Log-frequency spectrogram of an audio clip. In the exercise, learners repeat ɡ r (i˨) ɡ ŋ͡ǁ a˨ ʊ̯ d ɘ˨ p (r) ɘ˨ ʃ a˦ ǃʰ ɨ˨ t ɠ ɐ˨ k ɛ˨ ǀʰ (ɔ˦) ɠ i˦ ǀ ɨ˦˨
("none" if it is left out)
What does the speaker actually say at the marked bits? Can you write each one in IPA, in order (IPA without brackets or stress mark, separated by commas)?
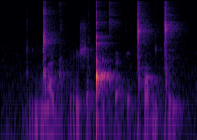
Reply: i˨, r, ɔ˦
